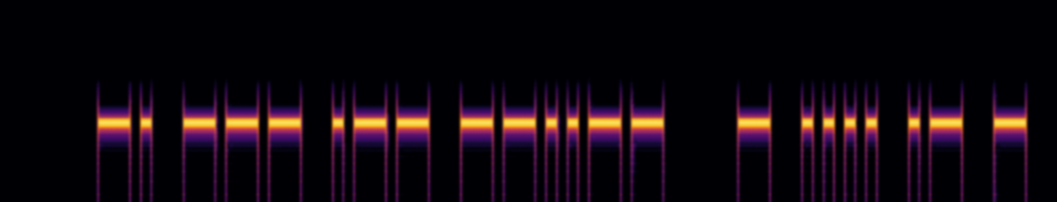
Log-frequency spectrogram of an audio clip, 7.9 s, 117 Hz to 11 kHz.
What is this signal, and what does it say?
Morse code, heard as a keyed tone, about 15 wpm, 700 Hz. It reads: NOW, THAT
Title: Sentences from Top 1200 Words 15wpm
